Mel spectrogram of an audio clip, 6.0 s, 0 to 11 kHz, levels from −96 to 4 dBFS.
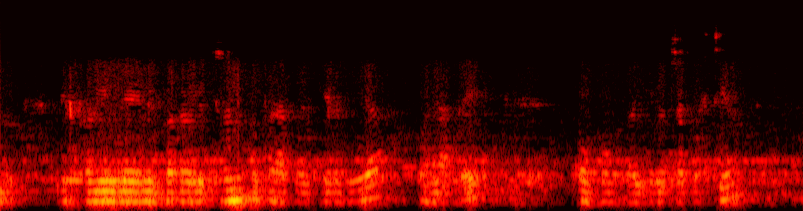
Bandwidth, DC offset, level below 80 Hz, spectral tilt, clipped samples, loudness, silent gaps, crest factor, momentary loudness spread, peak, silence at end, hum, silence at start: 6.6 kHz; under 0.1%; -76 dBFS; -9.5 dB/octave; under 0.1%; -43 LUFS; none; 18 dB; 18 LU; -24 dBFS; 0 s; none; 0 s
